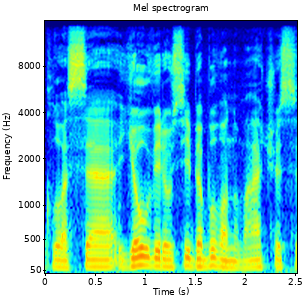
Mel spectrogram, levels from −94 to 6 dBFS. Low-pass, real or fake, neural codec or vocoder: 14.4 kHz; real; none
